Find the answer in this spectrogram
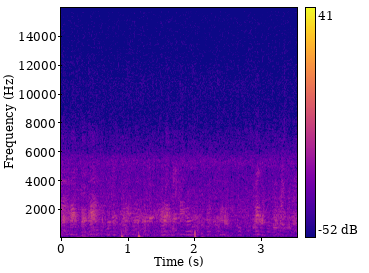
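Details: Domestic ducks call early on a rainy September morning, around 4 o'clock, loud enough to wake a person. Scattered nasal quacks rise over a steady hiss of rain, with a few low thumps.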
